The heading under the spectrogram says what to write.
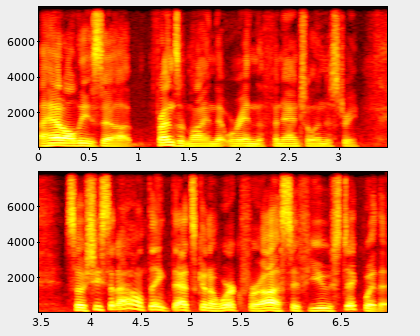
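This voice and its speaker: An ordinary speaking voice with an American accent moves at a fairly quick pace and ordinary pitch variation, recorded very cleanly against a silent background with a dry, close sound and no echo. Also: man, medium pitch for a man. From Virginia, US. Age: 50s. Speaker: former diplomat and business council president. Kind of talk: interview.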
